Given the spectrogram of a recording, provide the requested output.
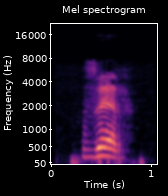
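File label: "зэр", Komi, female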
